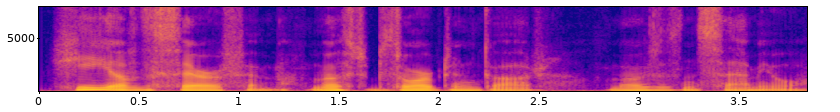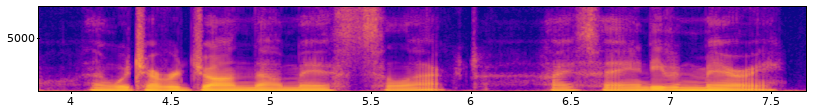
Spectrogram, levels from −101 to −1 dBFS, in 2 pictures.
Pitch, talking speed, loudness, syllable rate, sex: 115 Hz, 170 wpm, -20 LUFS, 4.8 syllables/s, male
